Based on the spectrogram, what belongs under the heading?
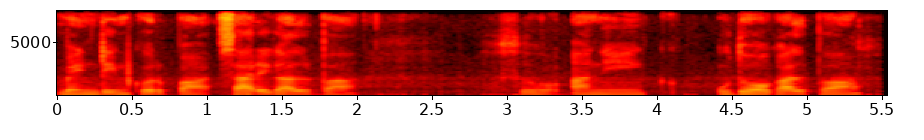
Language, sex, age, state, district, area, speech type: Goan Konkani, female, 30-45, Goa, Quepem, rural, spontaneous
